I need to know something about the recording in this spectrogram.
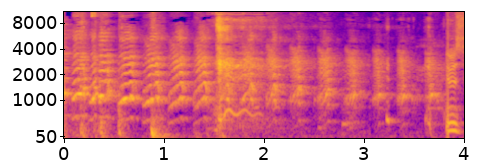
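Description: A toddler laughing hard: a long run of quick, high-pitched bursts of laughter, several a second.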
